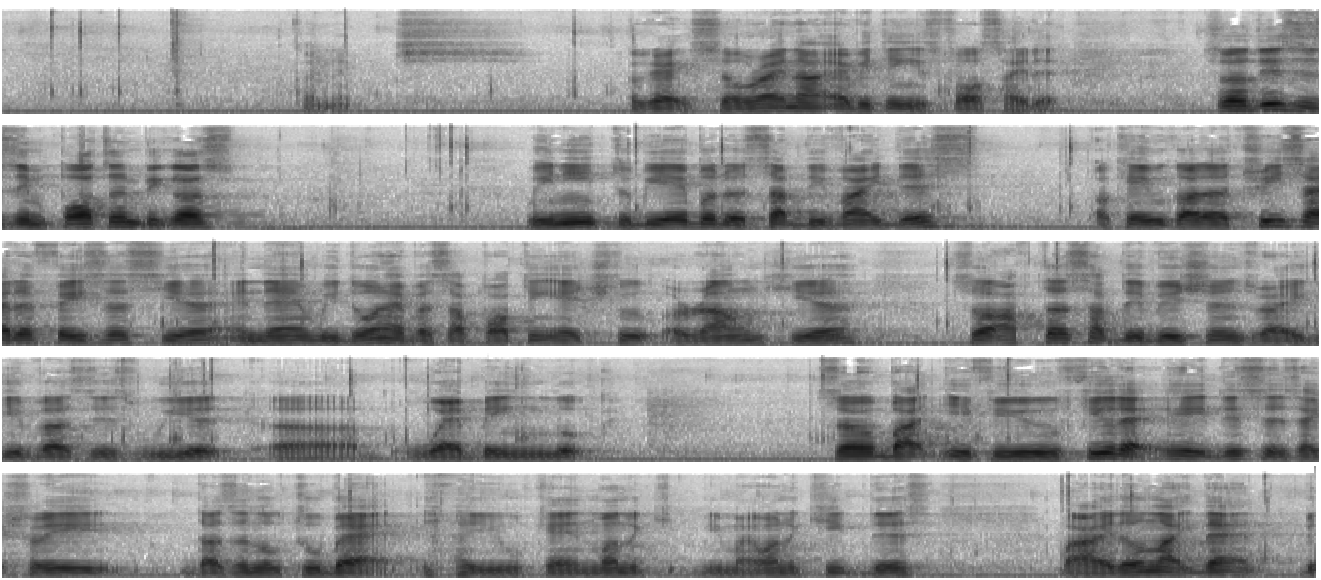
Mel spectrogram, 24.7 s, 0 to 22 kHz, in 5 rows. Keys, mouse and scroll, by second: 0.2 shift+click, 0.5-2.4 shift+right drag, 3.6-4.5 scroll down 1, 5.9 3, 6.7 click, 7.0 scroll up 1, 7.3 alt+click, 7.8 scroll up 1, 8.1 alt+middle click, 8.6 alt+click, 10.5 scroll down 1, 10.7 alt+click, 12.9-14.9 alt+drag, 15.1 scroll down 1, 15.3 alt+middle click, 15.6 alt+click, 16.3 alt+middle click, 17.9 alt+click, 18.4 scroll down 1, 18.7-21.1 alt+drag, 23.1 1, 23.8 alt+click, 24.2 scroll up 1, 24.5 alt+middle click.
